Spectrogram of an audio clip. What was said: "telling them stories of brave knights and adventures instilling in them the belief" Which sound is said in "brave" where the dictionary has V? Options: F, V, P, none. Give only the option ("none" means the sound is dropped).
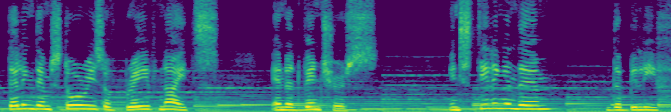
V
